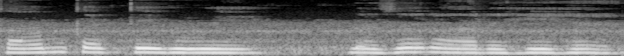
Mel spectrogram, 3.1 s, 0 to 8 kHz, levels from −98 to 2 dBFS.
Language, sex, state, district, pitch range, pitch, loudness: Hindi, female, Chandigarh, Chandigarh, 195-215 Hz, 205 Hz, -13 LUFS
